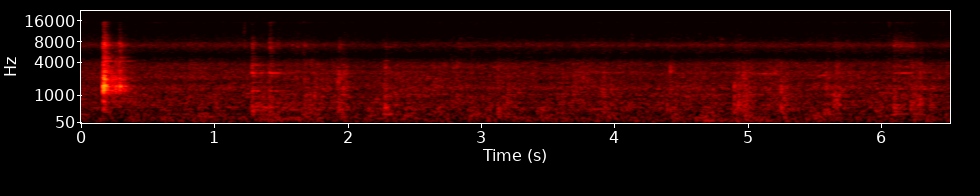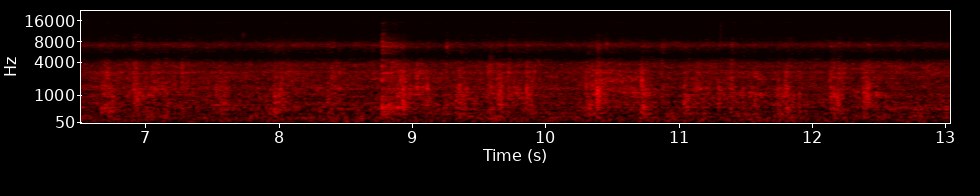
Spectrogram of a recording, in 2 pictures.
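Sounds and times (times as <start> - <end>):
dough frying in sizzling oil: 0.0 - 13.0
metal ladle scraping pan: 1.3 - 2.8, 5.0 - 7.3, 8.7 - 11.6.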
